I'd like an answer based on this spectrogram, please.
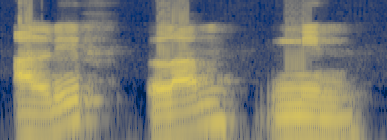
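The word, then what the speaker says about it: الم: Makanya ketika ada huruf fawatihus suwar yang di dalamnya terdapat unsur gunnah, maka kita wajib membacanya sebagai mad lazim harfi mutsaqqal, yaitu harus diberatkan. Jadi bacanya alif lam mim.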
